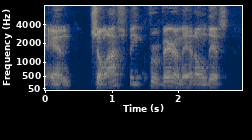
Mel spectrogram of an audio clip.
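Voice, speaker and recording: A man with a Southern US accent at a very slow pace, with very wide pitch swings. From Northeast Tennessee. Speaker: healthcare provider network executive. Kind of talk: business presentation on conference call. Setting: conference call. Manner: rambling, many fillers.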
